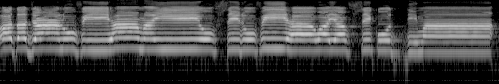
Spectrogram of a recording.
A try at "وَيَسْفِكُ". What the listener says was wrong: Kalimat wa yasfiku, bukan yafsiku. Yasfiku. Tadi keliru antara huruf sin dan fa. Harusnya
